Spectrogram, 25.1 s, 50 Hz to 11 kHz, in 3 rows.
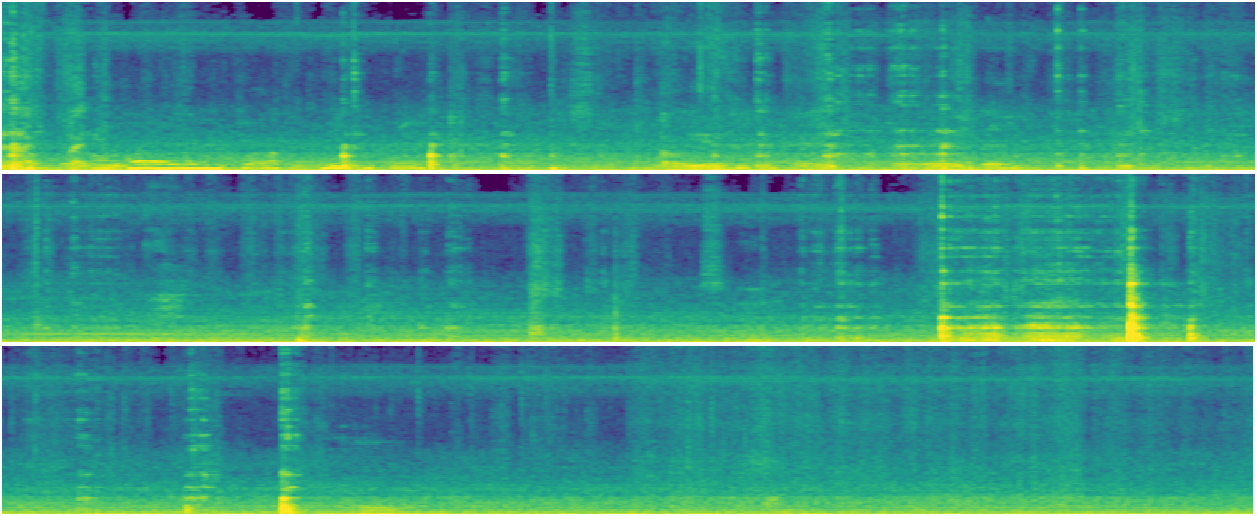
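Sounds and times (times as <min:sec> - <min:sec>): solid objects clinking and knocking: 0:00.0 - 0:00.4
scraping shuffle: 0:00.0 - 0:12.7, 0:13.4 - 0:18.8, 0:19.8 - 0:25.0
low steady rumble: 0:00.0 - 0:25.0.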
